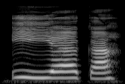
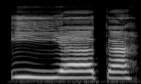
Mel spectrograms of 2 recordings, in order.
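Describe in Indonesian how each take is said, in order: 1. Konsonan di tengah ditahan panjang. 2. Konsonan di tengah ditahan panjang.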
